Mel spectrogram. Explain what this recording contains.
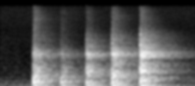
door multiple knocks medium
Multiple medium knocks on a front door.
door, front-door, knocks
